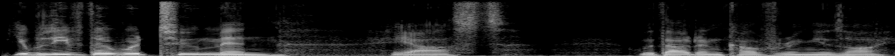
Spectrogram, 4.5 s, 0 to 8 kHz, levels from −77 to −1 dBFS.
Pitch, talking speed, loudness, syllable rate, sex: 150 Hz, 160 wpm, -16 LUFS, 6.5 syllables/s, male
